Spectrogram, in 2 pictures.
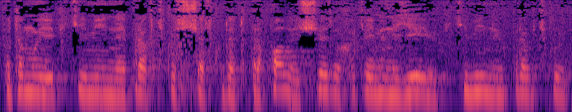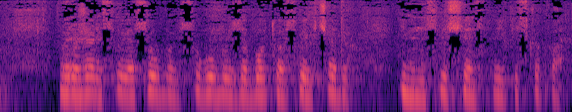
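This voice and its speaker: A male preacher delivering a sermon in a dark, mellow voice. He talks slowly and deliberately, circling back to the same phrases and putting rhetorical questions to his listeners. A faint hiss sits under his voice. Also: a little high, little pitch movement, poor audio.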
